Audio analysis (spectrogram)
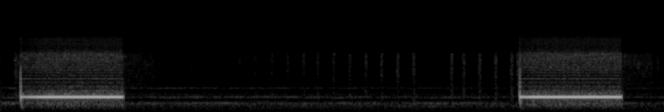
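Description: A phone ringback tone purrs twice as a police crisis negotiator calls from a car, each steady electronic burr lasting about a second with roughly four seconds of quiet line hiss between, heard through the handset.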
